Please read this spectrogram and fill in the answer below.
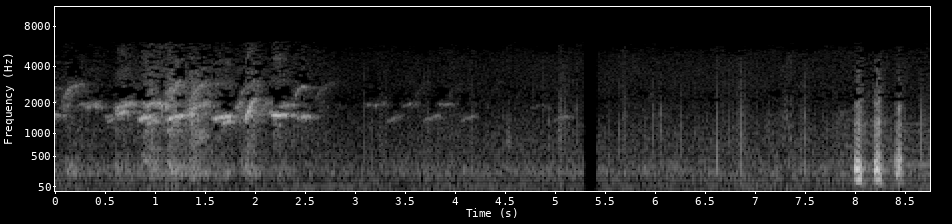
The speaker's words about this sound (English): The birds.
